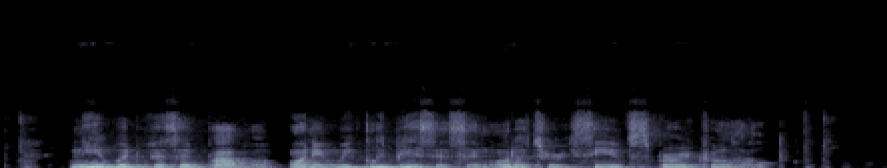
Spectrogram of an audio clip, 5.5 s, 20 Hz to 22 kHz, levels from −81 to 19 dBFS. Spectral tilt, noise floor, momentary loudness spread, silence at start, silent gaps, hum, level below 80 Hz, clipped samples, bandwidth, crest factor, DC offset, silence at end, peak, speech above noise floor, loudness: -7 dB/octave; -57 dBFS; 12 LU; 0.15 s; none; none; -58 dBFS; under 0.1%; 7.6 kHz; 18 dB; under 0.1%; 0.75 s; -4 dBFS; 35 dB; -22 LUFS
